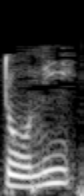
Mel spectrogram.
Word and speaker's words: Tony: My name is Tony. It's spelled like T-O-N-Y with the last name initial S as a Sam.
